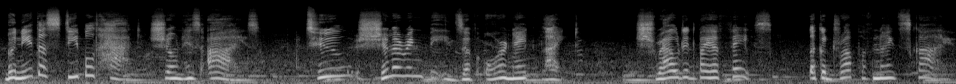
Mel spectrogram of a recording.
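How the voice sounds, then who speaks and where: High-voiced woman narrating fantasy. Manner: theatrical storytelling. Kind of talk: scripted fantasy audiobook narration. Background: soft music.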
